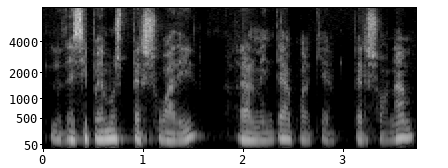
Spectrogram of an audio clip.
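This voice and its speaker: A man's voice: medium pitch, fairly even intonation, moderate pace, dark tone, breathy edge. A man hosting a podcast who asks questions casually and often ends them with tag questions. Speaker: podcast host. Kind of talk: interview questions.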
